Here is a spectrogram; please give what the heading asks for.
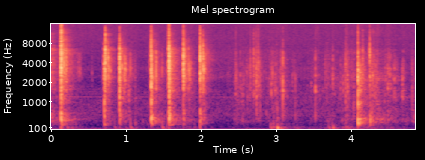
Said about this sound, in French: Le pauvre père sort du salon pour aller à son bureau. Prends prend son téléphone et fait un numéro.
